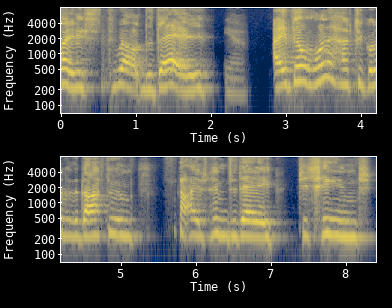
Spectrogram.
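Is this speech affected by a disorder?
Yes: cerebral palsy; spasticity.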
